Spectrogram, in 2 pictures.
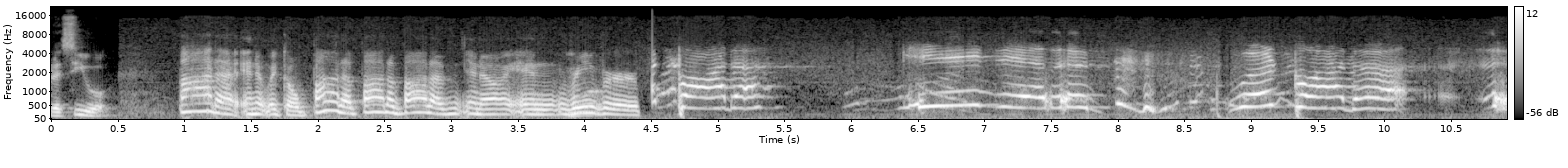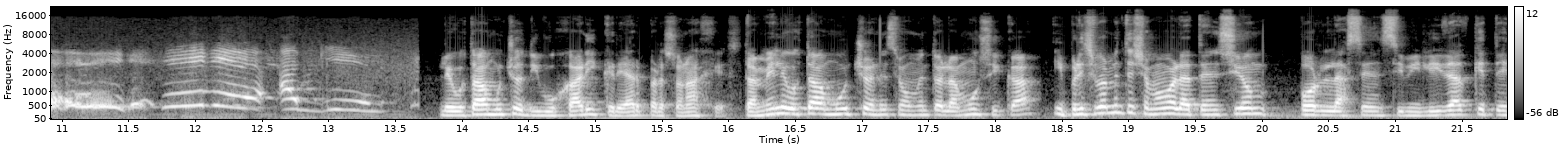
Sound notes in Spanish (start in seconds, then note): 7.9 risas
